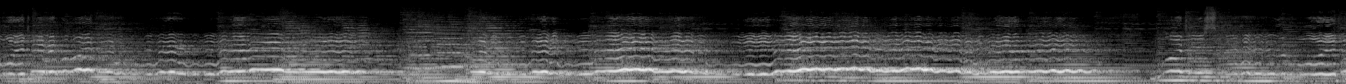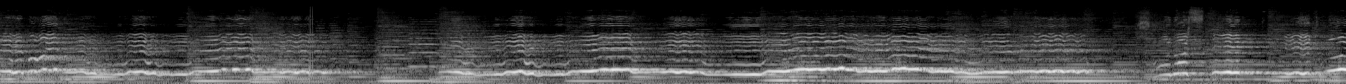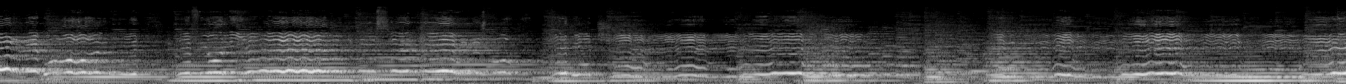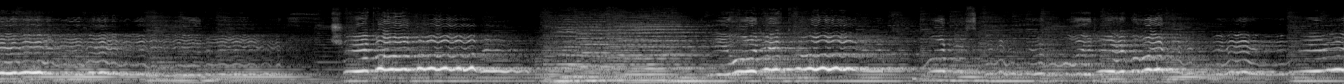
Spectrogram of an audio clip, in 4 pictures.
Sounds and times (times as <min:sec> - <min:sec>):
Opera: 0:00.0 - 0:53.8.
